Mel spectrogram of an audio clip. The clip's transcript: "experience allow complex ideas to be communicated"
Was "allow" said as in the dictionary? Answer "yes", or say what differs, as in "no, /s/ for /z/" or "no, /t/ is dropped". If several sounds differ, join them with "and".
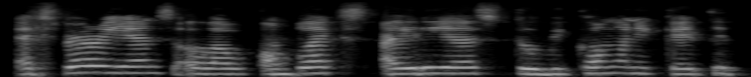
yes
